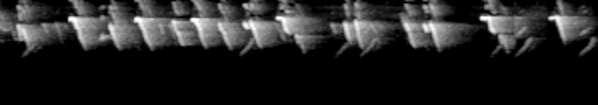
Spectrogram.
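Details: Saffron finch song, male and female birds kept to stimulate a quiet canary; rapid high-pitched chattering phrases of sharp, buzzy notes repeated about every third of a second, clear and continuous.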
